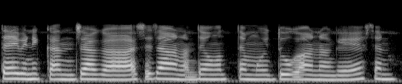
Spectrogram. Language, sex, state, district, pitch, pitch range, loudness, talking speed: Chakma, female, Tripura, Dhalai, 230 Hz, 225-245 Hz, -15 LUFS, 150 wpm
